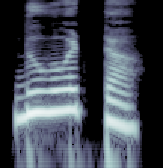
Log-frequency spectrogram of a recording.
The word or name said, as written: ದುವ್ವಟ್ಟ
